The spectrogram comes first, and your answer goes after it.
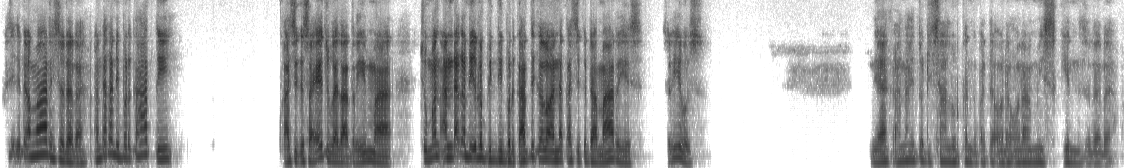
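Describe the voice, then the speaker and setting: Man, middle-aged, pastor, casual joking sermon, gravelly voice, dry sound. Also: lively intonation, fairly quick, pauses often, dry recording. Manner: joking, swings between low murmurs and loud shouts.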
